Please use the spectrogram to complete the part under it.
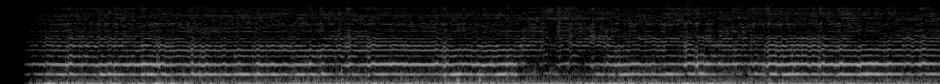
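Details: Mosquito buzzing as a steady, thin, whining drone held at one pitch with a rich overtone series, continuous for the whole stretch.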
